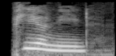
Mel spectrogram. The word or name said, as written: peonied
